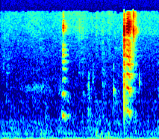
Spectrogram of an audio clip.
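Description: Two short, faint squeaks from the squeaker inside a plush dog chew toy as a puppy bites it, the second, near the end, louder than the first.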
